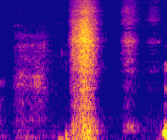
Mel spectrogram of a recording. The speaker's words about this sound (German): Gesundheit.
